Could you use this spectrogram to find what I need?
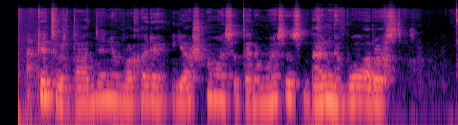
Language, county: Lithuanian, Kaunas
